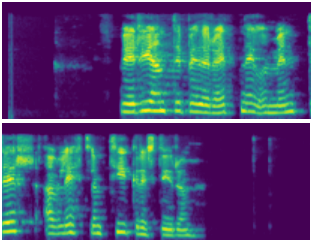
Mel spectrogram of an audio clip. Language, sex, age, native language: Icelandic, female, 40-49, Icelandic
